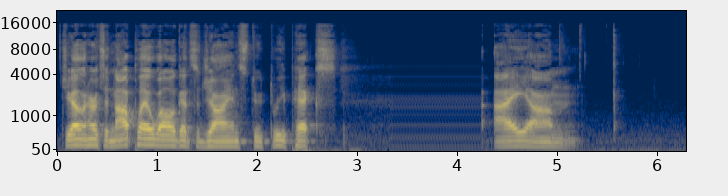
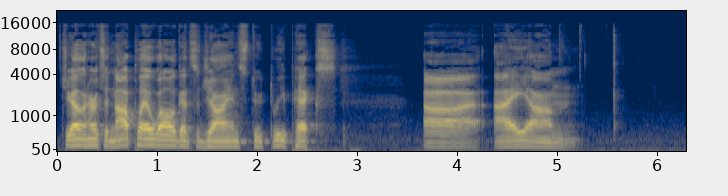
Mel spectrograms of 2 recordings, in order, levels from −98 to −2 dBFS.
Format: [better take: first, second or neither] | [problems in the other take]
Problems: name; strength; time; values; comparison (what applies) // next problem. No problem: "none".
second | audio freezing; at 3.5 s for 1 s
